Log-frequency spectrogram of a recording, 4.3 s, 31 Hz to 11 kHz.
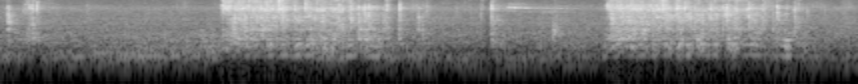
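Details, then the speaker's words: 1968 Evinrude 6 hp outboard, throttle set way up on high speed: buzzy small two-stroke rises in bursts then sags back, revs hunting up and down instead of holding; carburetor stays closed until it reaches the throttle cam. "it goes right back down again it's all over the place"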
